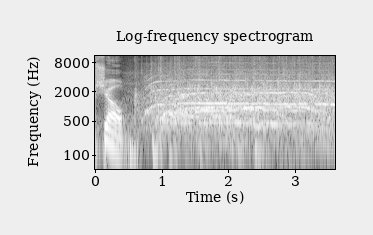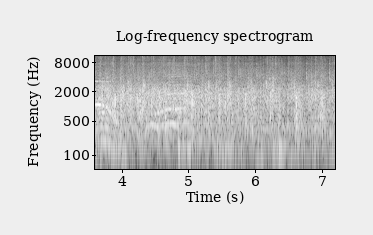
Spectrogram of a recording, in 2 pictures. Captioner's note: cheering, applause; applause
